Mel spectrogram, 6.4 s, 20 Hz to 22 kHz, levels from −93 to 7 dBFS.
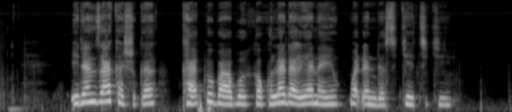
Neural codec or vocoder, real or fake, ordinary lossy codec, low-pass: vocoder, 48 kHz, 128 mel bands, Vocos; fake; none; none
